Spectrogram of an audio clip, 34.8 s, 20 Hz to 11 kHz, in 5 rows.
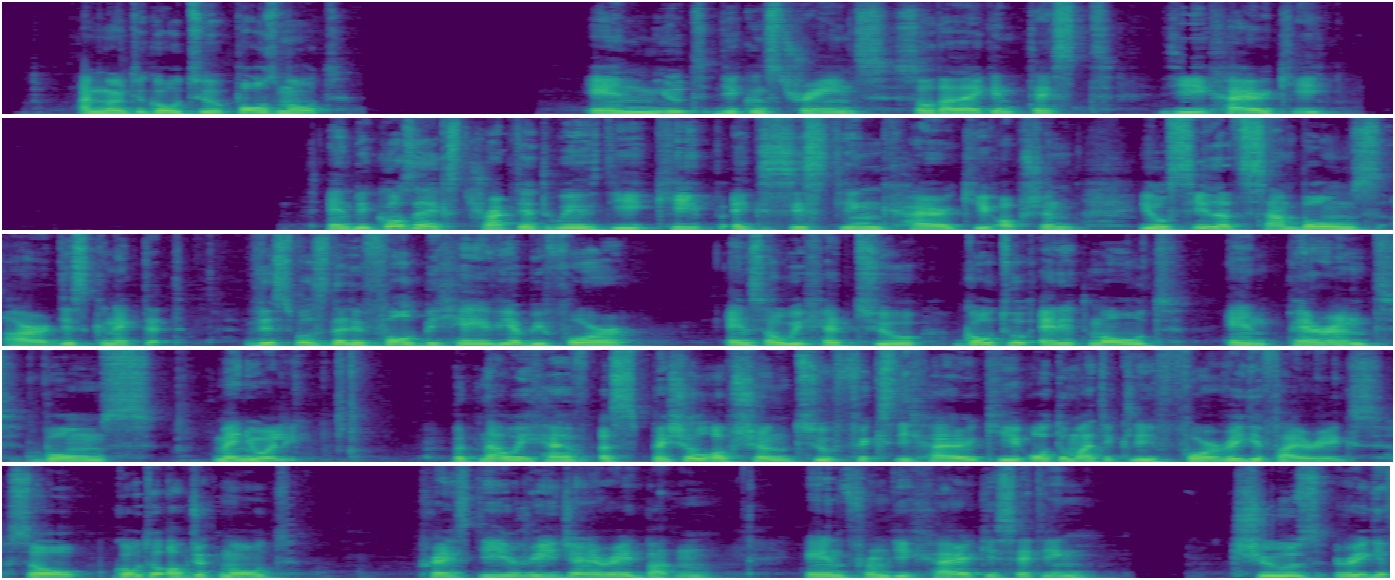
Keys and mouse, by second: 0.0 Tab, 1.3-1.9 drag, 4.2 drag, 5.2 click, 6.6 r, 7.3 r, 11.6 r, 19.0-19.6 drag, 20.0 click, 20.3 click, 21.4 shift+click, 22.2 ctrl+p, 27.5-28.6 drag, 30.5-34.7 drag.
